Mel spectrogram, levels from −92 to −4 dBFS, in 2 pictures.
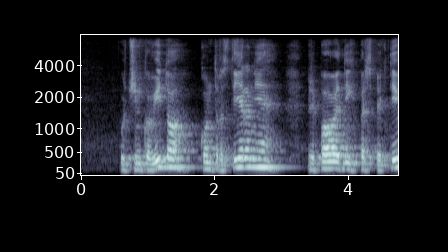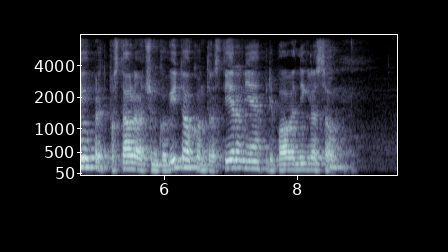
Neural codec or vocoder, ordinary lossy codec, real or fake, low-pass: none; none; real; 7.2 kHz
